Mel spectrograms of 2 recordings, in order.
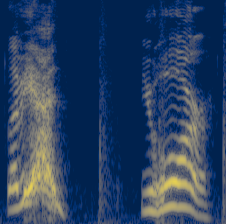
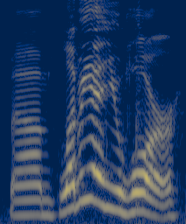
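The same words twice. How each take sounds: First: Loud playful yelling at the door; hammed-up demand to be let in; mock yell. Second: Said in the usual way. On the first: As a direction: bang on the door and shout.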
